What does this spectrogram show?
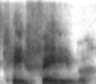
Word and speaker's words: kayfabe: It's kayfabe. Kayfabe. It's not Kayfabe. K-Fab. Kayfabe. I thought the E was silent. It's not.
